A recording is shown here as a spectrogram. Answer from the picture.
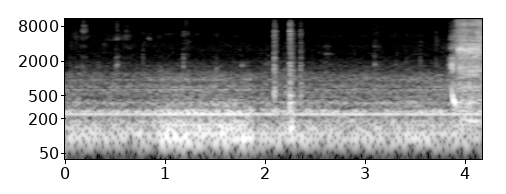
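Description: Truck engine running, heard inside the cab: a steady low rumble with a constant hum.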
